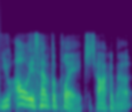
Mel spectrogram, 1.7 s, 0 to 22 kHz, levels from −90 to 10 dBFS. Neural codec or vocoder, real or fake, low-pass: codec, 16 kHz, 2 kbps, FreqCodec, larger model; fake; 7.2 kHz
